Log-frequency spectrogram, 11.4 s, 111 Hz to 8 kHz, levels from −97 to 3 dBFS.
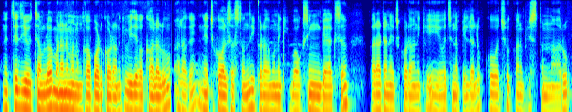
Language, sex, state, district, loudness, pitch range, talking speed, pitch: Telugu, male, Telangana, Nalgonda, -24 LUFS, 105-120 Hz, 100 wpm, 110 Hz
